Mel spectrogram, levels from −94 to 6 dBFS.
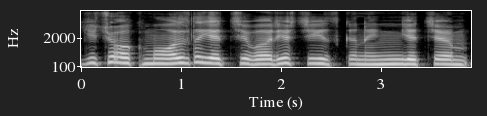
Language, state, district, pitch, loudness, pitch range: Kashmiri, Punjab, Kapurthala, 210 Hz, -15 LUFS, 195-225 Hz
